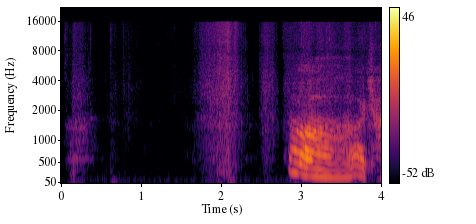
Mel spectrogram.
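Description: Mostly quiet, with a short soft rustle of plastic packaging being handled about two seconds in, then a man's drawn-out voiced 'okay' near the end.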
